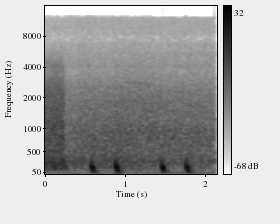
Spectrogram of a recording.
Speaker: it's quite loud the fetus's heart beats about twice as fast as her mother's monitoring the baby's heartbeat gives a good indication of her General condition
